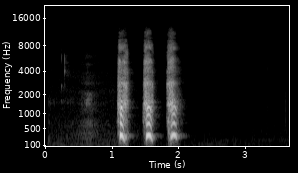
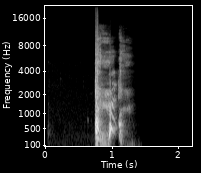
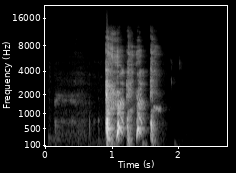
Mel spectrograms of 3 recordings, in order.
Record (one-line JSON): {"exhalation_length": "3.7 s", "exhalation_amplitude": 26828, "exhalation_signal_mean_std_ratio": 0.24, "cough_length": "2.2 s", "cough_amplitude": 32768, "cough_signal_mean_std_ratio": 0.25, "three_cough_length": "2.7 s", "three_cough_amplitude": 32768, "three_cough_signal_mean_std_ratio": 0.25, "survey_phase": "beta (2021-08-13 to 2022-03-07)", "age": "18-44", "gender": "Female", "wearing_mask": "No", "symptom_cough_any": true, "symptom_fatigue": true, "symptom_headache": true, "symptom_onset": "12 days", "smoker_status": "Never smoked", "respiratory_condition_asthma": false, "respiratory_condition_other": false, "recruitment_source": "REACT", "submission_delay": "1 day", "covid_test_result": "Negative", "covid_test_method": "RT-qPCR"}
